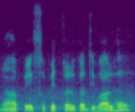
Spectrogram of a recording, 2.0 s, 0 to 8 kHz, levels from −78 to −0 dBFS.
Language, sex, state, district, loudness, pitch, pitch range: Hindi, male, Uttar Pradesh, Lucknow, -15 LUFS, 135 Hz, 130-140 Hz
